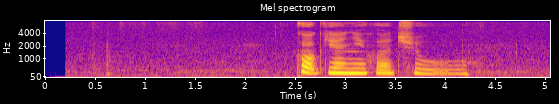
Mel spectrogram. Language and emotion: Russian, sad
